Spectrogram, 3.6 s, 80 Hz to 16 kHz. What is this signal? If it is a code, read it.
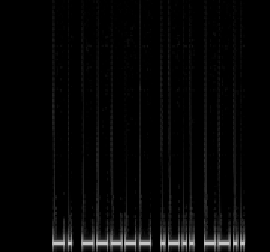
Morse code, heard as a keyed tone, about 25 wpm, 700 Hz. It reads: N0LZ
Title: USA Call Signs - 4 Characters - Repeated 2x - 25wpm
